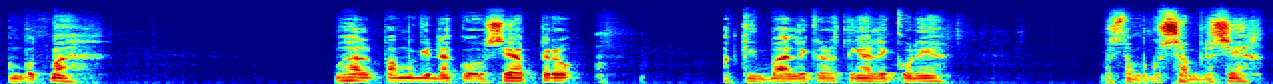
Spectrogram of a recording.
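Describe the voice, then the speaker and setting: Young Filipino male lover, Cebuano accent, low and forceful, frustrated yet devoted, radio drama, faint noise behind. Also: fairly quick. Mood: weary, conflicted. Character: frustrated young man in love, later tender and dutiful.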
